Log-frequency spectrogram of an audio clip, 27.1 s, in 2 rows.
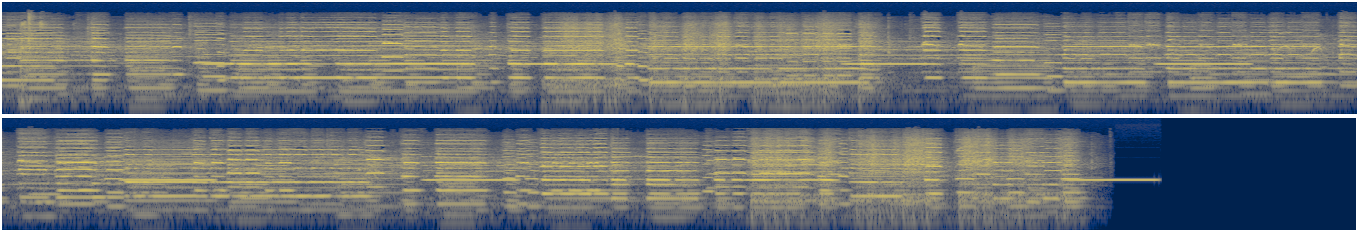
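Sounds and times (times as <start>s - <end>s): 
fairground organ: 0.0s - 24.5s.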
